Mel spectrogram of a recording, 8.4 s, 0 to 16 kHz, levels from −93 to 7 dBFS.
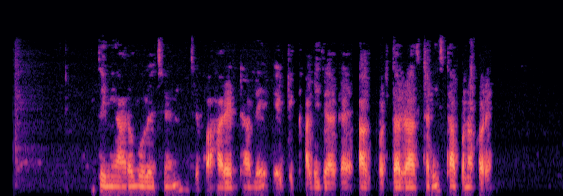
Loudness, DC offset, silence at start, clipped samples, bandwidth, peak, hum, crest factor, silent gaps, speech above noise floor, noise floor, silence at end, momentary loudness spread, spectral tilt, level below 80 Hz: -20 LUFS; under 0.1%; 0.2 s; under 0.1%; 7.8 kHz; -2 dBFS; none; 20 dB; none; 55 dB; -75 dBFS; 1.1 s; 10 LU; -6.5 dB/octave; -62 dBFS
